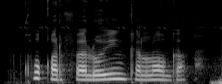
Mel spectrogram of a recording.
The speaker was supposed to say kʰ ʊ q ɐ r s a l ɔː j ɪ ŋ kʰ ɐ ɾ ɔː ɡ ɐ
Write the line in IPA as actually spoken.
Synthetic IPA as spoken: kʰ ʊ q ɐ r f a l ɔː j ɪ ŋ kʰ ɐ l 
